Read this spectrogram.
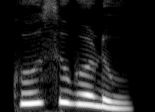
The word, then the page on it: ಕೂಸುಗೊಡು: kūsugoḍu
